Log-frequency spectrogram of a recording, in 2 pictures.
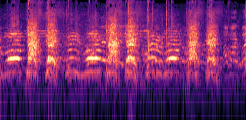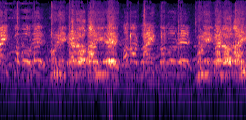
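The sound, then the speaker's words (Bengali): Student protesters on a city road in Bangladesh chant slogans, the massed voices rising in loud, rhythmic bursts of shouting that repeat without pause. “এ সময় স্লোগানে স্লোগানে মুখর ছিল রাজপথ।”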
